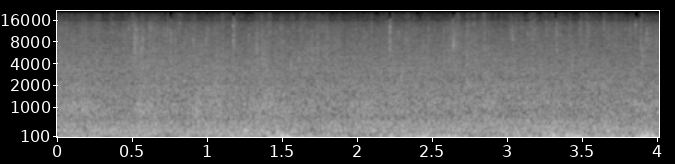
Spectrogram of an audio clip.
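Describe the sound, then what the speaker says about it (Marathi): Heavy rain driven by wind pours steadily in a village, a dense continuous hiss with low gusty rumbles and a few louder bursts, no voices. "असा पाऊस पडू राहिलाय पुरा बेकार"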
